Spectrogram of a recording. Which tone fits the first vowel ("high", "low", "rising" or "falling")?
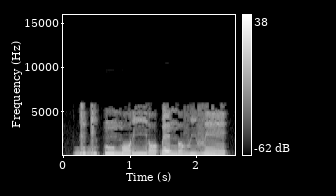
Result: rising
